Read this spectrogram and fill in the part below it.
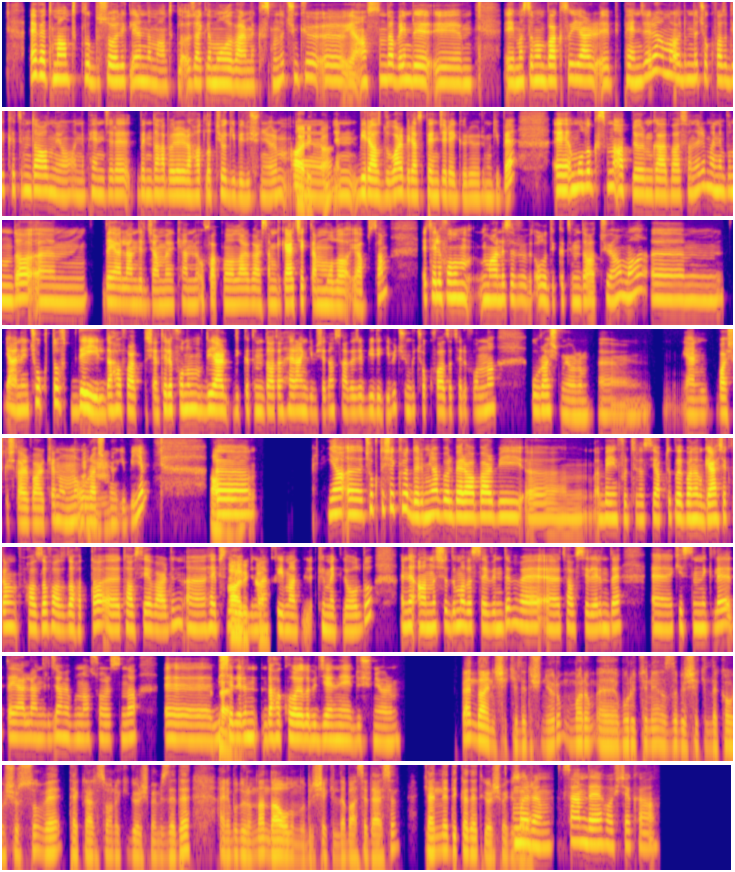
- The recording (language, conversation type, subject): Turkish, advice, Yaratıcı çalışmalarım için dikkat dağıtıcıları nasıl azaltıp zamanımı nasıl koruyabilirim?
- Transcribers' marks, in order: tapping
